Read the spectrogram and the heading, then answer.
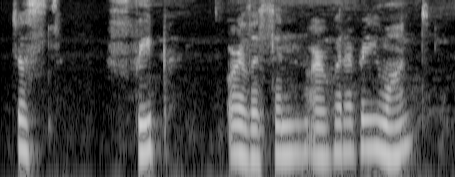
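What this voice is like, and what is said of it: Sultry, sexy voice. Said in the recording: “Welcome to my sexy voice ... everybody likes your sexy voice”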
